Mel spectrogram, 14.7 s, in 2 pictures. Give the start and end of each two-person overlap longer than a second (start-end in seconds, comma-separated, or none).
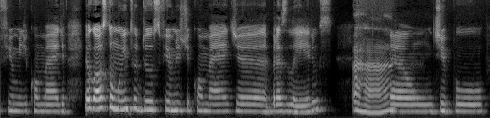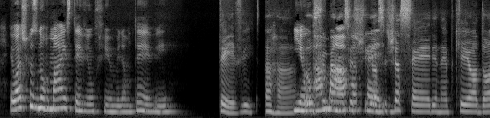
11.8-13.3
